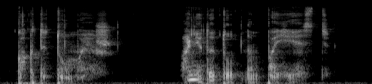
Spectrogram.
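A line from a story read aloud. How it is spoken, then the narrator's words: Whispered in ear. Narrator (Russian): прошептала Белочка на ухо урагану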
